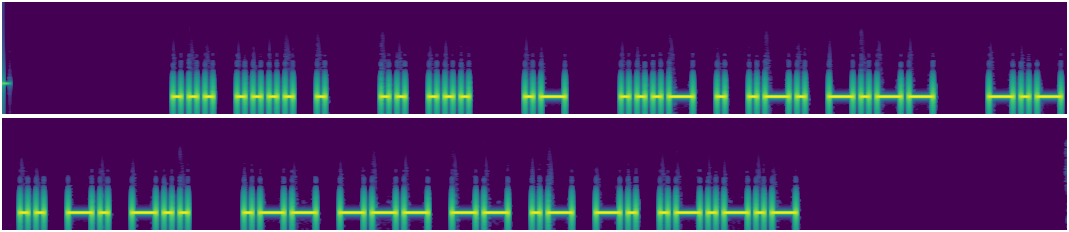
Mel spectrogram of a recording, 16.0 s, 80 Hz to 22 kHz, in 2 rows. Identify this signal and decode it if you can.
Morse code, heard as a keyed tone, about 20 wpm, 700 Hz. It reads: SHE IS A VERY KIND WOMAN.
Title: Sentences from Top 1100 Words 20wpm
